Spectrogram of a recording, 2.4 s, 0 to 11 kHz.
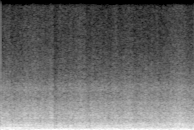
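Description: Chevrolet Corvette C6 Z06's 7.0-litre LS7 V8 running on the move, heard from the cabin with the windows down, mixed with road and wind noise. The sound is loud and steady.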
